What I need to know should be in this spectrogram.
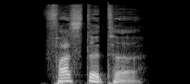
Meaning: inflection of fasten: 1. first/third-person singular preterite 2. first/third-person singular subjunctive II
- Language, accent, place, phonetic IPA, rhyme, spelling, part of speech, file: German, Germany, Berlin, [ˈfastətə], -astətə, fastete, verb, De-fastete.ogg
